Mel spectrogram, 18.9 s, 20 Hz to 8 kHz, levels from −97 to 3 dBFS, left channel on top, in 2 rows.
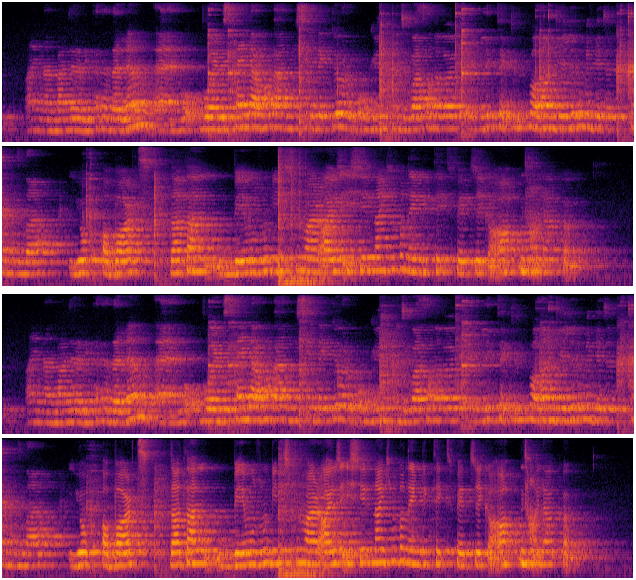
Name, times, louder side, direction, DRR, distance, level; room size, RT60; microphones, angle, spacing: voice 1, 0.4-10.1, left 1 dB, 25° left, -4 dB, 3.5 m, -28 dB
sound 1, 3.1-4.2 4.5-4.6 5.0-5.1 5.7-6.0 6.8-7.1 8.0-8.3 9.2-9.6 10.3-10.4 10.7-10.9 11.8-12.0 12.3-12.4 12.7-12.9 13.5-14.2, left 2 dB, 85° left, 1.5 m, -35 dB
voice 2, 10.5-11.7 12.0-18.1, right 2 dB, 60° right, 5 dB, 1.1 m, -24 dB
9.0 x 8.4 x 8.5 m, 1.5 s
head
